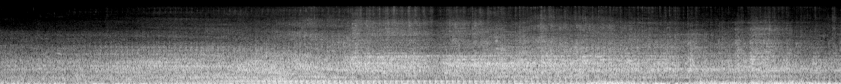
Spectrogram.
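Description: A motor vehicle engine running close by, growing louder over the first couple of seconds and holding a steady hum through the middle before easing off.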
